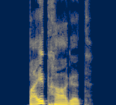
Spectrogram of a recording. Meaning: second-person plural dependent subjunctive I of beitragen
- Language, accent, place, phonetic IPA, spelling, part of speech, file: German, Germany, Berlin, [ˈbaɪ̯ˌtʁaːɡət], beitraget, verb, De-beitraget.ogg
